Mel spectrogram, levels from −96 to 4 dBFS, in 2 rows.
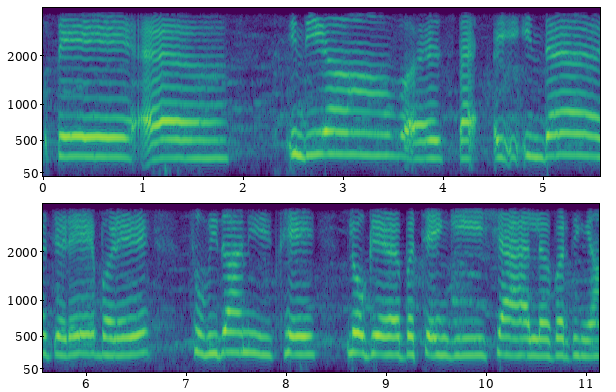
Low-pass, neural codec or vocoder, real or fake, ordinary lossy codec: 3.6 kHz; vocoder, 44.1 kHz, 128 mel bands every 512 samples, BigVGAN v2; fake; none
